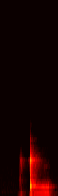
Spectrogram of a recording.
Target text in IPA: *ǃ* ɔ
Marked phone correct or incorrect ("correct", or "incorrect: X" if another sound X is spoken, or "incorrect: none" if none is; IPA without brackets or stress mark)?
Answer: correct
